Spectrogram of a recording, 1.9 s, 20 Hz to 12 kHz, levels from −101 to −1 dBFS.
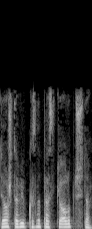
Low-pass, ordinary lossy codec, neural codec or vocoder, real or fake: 7.2 kHz; AAC, 64 kbps; none; real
